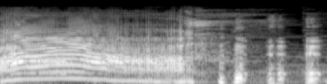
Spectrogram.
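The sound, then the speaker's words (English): A person imitates a monster scream with one long, drawn-out, raspy cry that slowly falls in pitch, followed by a few short, choppy vocal bursts. “And then suddenly they all throw their heads back at the same time and they kind of do this weird, like, it's supposed to sound like a monster scream. They do their best impression.”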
